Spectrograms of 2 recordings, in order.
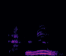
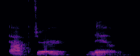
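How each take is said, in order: First: It is said fast as one word. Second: It is said slowly, parts drawn apart.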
